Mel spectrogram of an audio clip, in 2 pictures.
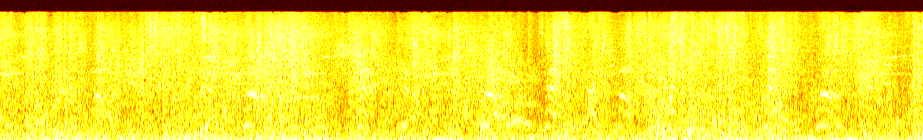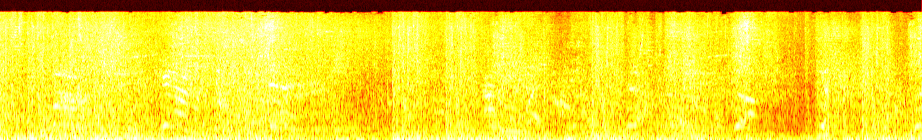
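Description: Blades slash and strike in quick succession.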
